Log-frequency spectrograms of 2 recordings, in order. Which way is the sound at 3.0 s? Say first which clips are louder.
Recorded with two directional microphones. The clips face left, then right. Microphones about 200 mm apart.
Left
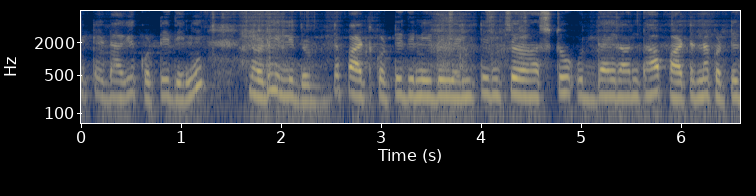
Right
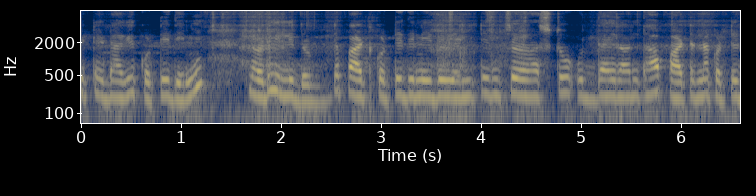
Right 1 dB; 15° left (ahead or behind).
